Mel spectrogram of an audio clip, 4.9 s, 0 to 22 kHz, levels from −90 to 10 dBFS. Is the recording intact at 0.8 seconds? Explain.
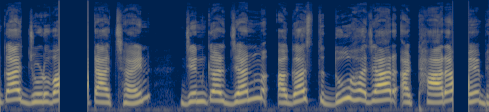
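No, a digital broadcast dropout mutes the speech from 0.59 to 0.89 s: the receiver lost valid frames and stayed silent until clean ones returned before "छनि जिनकर जन्म".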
